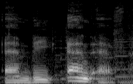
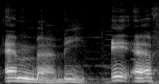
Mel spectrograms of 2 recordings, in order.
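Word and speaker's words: MB&F: will use the English version with the N, MB and F. Well, if you hear MB et F, well, you know that that person never heard about the brand before.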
